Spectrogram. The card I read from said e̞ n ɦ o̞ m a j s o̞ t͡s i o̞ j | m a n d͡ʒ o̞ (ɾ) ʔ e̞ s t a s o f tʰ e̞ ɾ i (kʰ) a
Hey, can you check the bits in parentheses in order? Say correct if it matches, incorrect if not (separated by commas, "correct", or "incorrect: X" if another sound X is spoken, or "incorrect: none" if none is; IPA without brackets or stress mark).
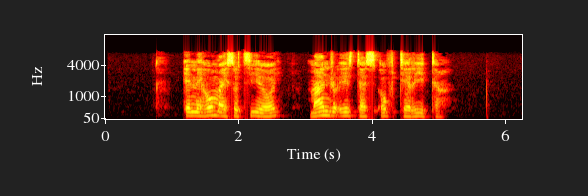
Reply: incorrect: none, incorrect: tʰ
